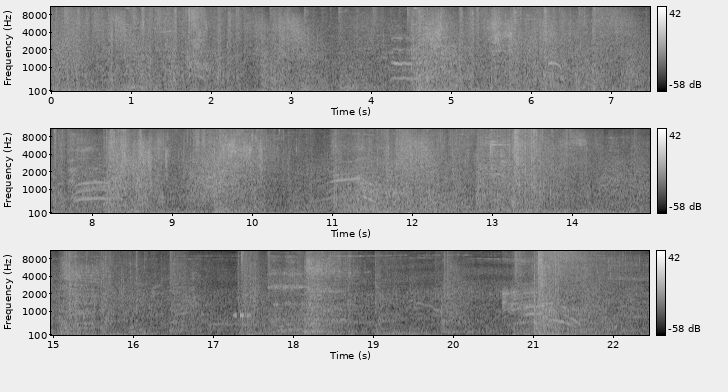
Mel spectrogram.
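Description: Monsters growl and screech.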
